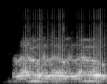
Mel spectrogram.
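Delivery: very deep, low, rough, machine-like robotic voice. Saying hellos while others judge how it sounds, robotic voice. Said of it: "It's pretty roboty".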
